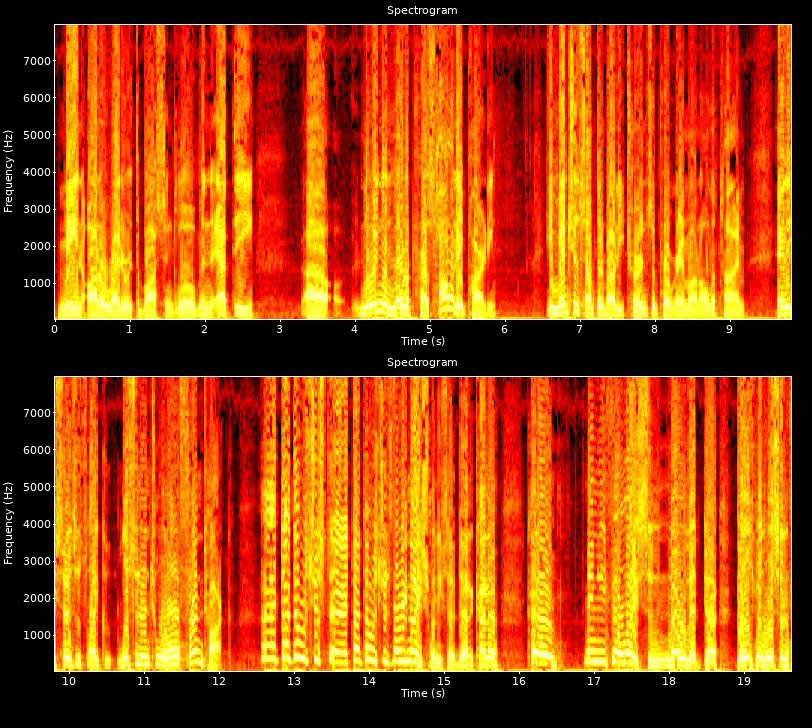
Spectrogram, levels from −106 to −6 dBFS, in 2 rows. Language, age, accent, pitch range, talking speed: English, 50-69, American, 140-200 Hz, 215 wpm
